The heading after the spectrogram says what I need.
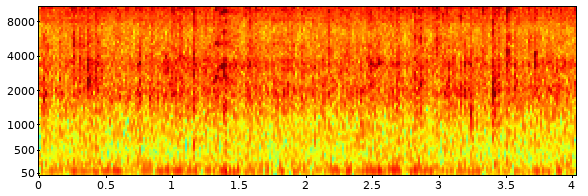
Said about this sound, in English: Well, you can hear the rain now.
